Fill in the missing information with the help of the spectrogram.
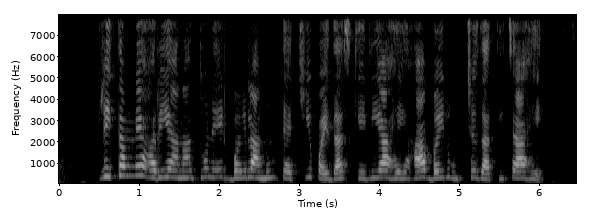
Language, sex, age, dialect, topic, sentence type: Marathi, female, 25-30, Varhadi, agriculture, statement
